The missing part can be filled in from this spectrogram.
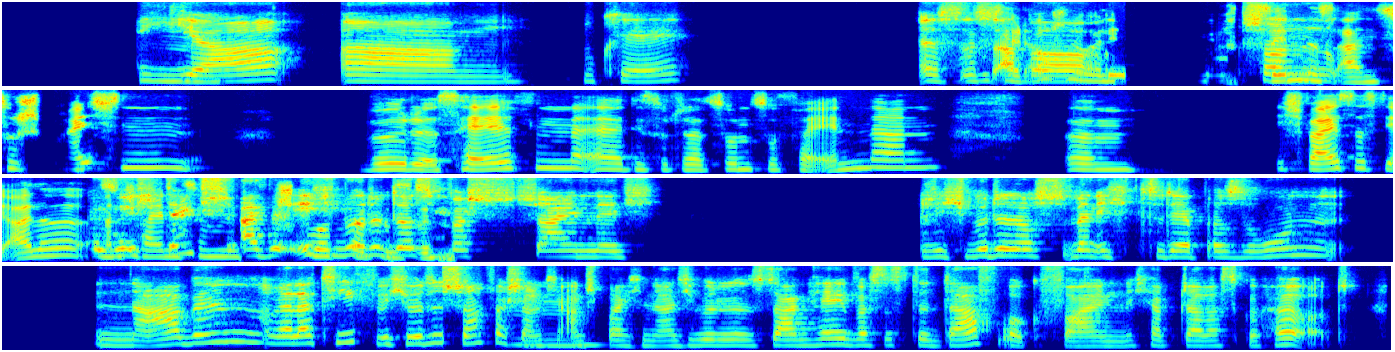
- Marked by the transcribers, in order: laughing while speaking: "sind"
- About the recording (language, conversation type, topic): German, unstructured, Wie gehst du mit Konflikten in der Familie um?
